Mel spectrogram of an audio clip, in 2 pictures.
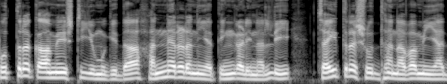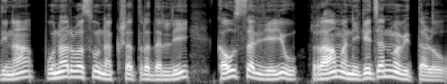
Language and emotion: Kannada, neutral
